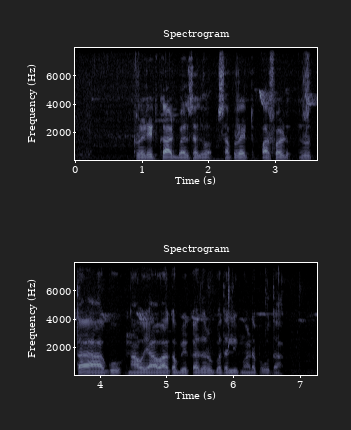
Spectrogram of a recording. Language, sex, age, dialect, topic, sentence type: Kannada, male, 25-30, Central, banking, question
